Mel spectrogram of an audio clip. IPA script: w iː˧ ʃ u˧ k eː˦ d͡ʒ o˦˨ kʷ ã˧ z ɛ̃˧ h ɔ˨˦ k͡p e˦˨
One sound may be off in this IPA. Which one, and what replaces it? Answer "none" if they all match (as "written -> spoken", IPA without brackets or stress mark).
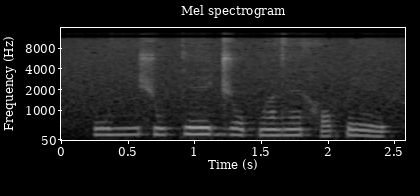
none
